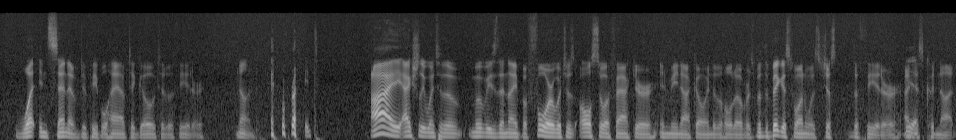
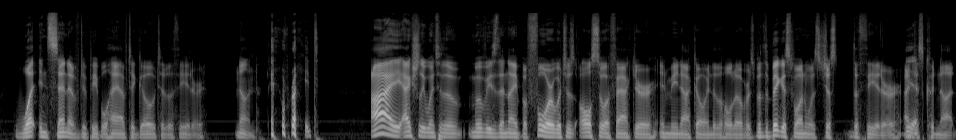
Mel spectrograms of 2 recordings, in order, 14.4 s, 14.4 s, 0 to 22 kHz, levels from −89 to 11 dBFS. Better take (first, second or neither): second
